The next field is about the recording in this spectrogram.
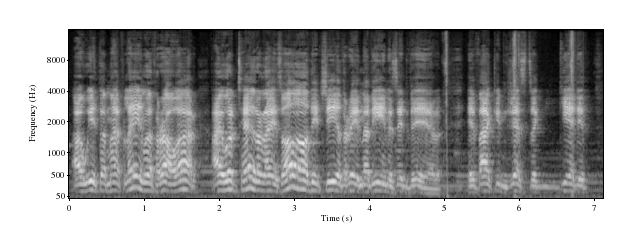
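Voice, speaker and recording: A man's voice: on the high side, normal speed, pushed and bright. A man voicing a bumbling older male arsonist villain who stammers and hesitates. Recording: distant mic, music bed.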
